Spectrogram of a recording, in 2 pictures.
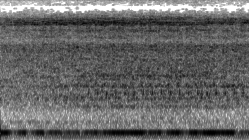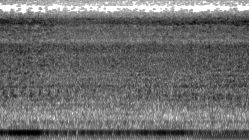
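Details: Tavria carburetted engine that stalled while driving, after replacing the ignition commutator, Hall sensor checked working: even low idle hum, slight wavering, no stalling or misfire; normal idle, commutator blamed for the fault.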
